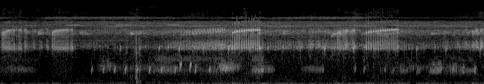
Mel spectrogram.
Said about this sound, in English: These large tree frogs spend most of their lives on the high canopy and only come down when it's time to breed.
